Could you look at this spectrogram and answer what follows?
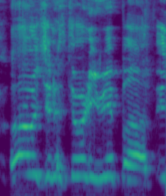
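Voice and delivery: high, loud, hammed-up whining; mocking high-pitched complaint; mock whiny fans. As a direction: whine it like an outraged nerd, ending in a squeal.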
